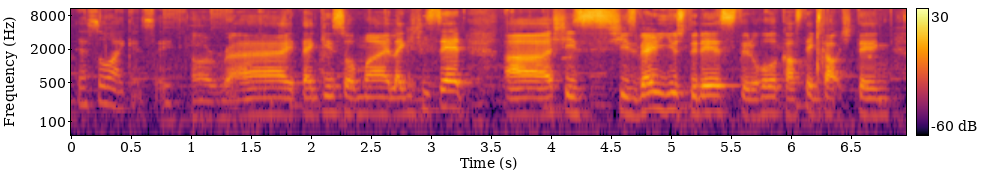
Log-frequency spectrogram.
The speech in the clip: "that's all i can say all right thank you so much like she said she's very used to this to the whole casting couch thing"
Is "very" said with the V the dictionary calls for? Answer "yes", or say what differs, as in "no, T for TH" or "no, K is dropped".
yes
